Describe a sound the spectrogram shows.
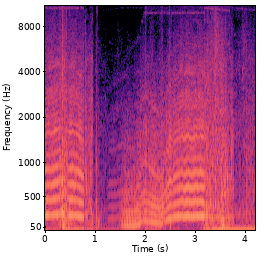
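A car engine revs, its pitch rising and falling.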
